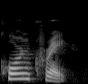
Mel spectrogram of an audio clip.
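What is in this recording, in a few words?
"corncrake", English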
